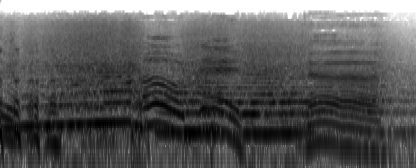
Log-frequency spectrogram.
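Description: A motorcycle engine roars, its droning pitch holding steady and then dipping and bending as it revs and passes, staying loud before easing off at the very end.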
